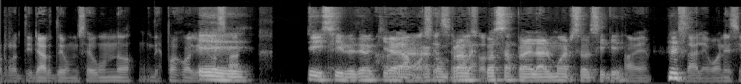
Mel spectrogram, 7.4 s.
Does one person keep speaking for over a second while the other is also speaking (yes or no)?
yes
